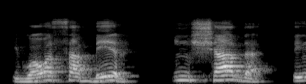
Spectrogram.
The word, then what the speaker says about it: enxada: Inchada tem o som de X mesmo, né?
